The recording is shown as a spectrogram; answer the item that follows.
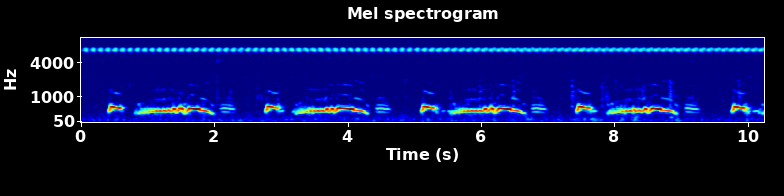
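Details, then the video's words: Barbary dove cooing in regular series: a short emphatic note, then a long vibrating coo ending in a small downward flick, repeated about every two and a half seconds over a steady high tone. "kolaborasi suara burung puter merdu syahdu"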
